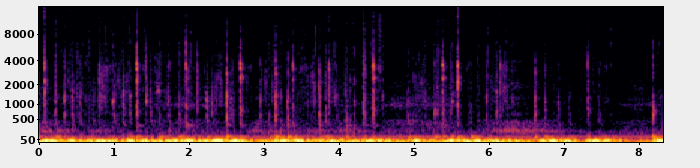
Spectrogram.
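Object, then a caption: Plastic membrane keyboard. Fingertips type continuously on the keys of a full-size RGB rainbow-backlit plastic membrane keyboard. Many short, clicky keystrokes with bright edges come in quick, uneven bursts over a steady low hum.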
